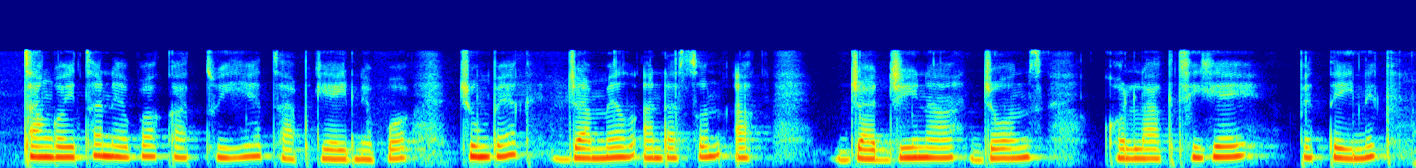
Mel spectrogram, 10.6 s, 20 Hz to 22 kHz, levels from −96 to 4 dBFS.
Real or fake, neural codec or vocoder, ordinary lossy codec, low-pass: real; none; none; 7.2 kHz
